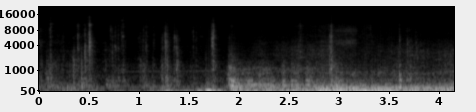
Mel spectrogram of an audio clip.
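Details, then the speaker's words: 1963 VW Beetle after Solex 28 PICT carburetor clean, air cleaner on, after drive around the block: keys rattle, brief crank, fires right up into a steady, even idle; normal start and idle. "took it around the block for a couple of spins it's really purring nice after our carb clean from the last video"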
